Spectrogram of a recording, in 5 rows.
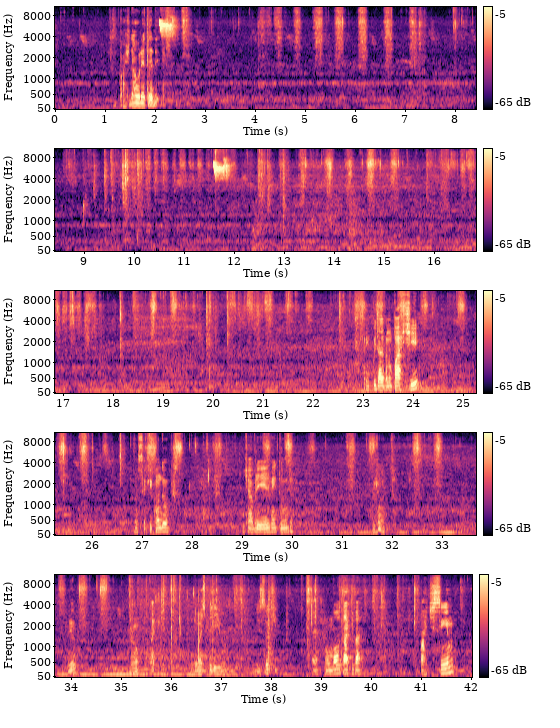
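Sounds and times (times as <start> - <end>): bird chirp: 0.0 - 4.9, 10.2 - 17.6.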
